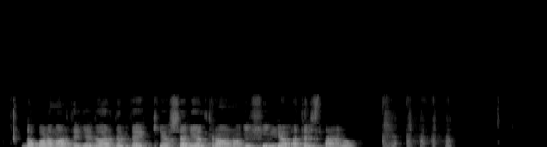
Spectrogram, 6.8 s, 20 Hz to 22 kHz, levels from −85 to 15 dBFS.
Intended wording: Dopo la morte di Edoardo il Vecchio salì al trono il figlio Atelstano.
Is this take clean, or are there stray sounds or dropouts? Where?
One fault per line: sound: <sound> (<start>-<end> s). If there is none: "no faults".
sound: cough (4.8-5.7 s)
